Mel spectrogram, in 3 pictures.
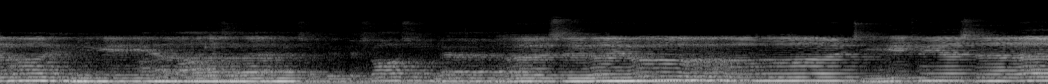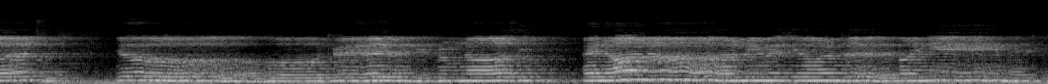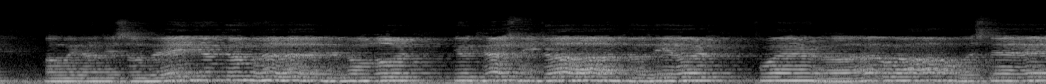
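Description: A male voice chanting Byzantine-style liturgical chant, unaccompanied, in long held notes that bend slowly from pitch to pitch, with brief pauses for breath.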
